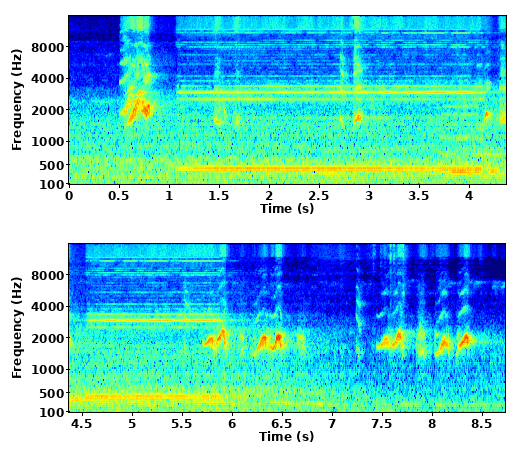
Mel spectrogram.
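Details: Pet cockatiel giving short rising chirps, one early and a cluster of quick repeated notes near the end, with a steady tonal hum and faint background sounds between.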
